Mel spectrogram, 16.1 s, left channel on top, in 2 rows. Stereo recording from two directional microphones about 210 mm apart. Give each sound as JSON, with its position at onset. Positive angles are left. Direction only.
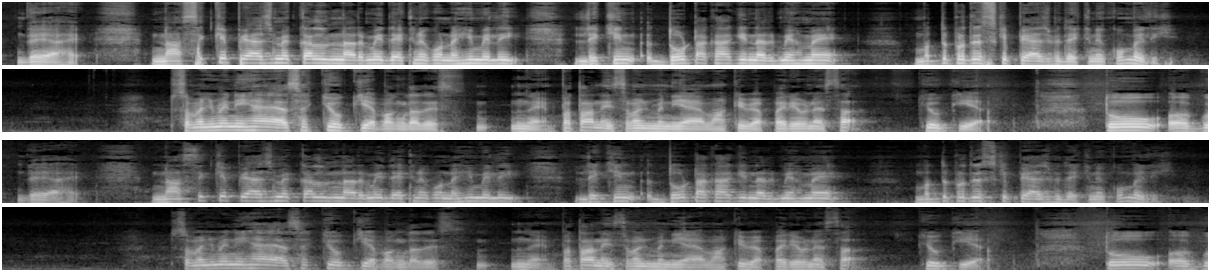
{"t": 0.1, "sound": "speech", "side_deg": 40}
{"t": 9.1, "sound": "speech", "side_deg": 30}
